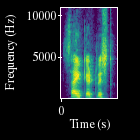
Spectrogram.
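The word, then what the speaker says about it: psychiatrist: इथे बघा सायकॅट्रिस्ट आपण सायकॅट्रिस्ट म्हणतो का नाही सायक्याट्रिस्ट हे सगळ्या ठिकाणी पी कसं या पी च्या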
